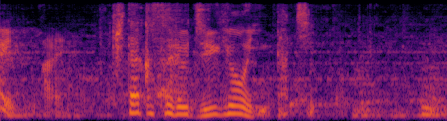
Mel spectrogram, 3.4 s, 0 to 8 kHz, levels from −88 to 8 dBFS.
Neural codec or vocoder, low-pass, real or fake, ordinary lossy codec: vocoder, 22.05 kHz, 80 mel bands, HiFi-GAN; 7.2 kHz; fake; none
